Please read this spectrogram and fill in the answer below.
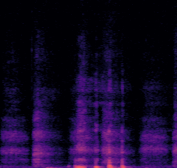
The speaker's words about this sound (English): breathing hard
